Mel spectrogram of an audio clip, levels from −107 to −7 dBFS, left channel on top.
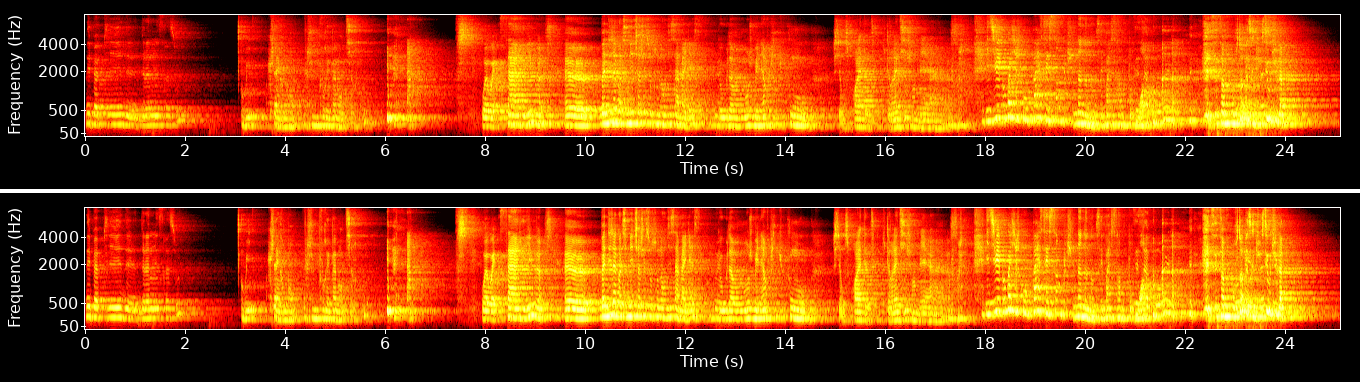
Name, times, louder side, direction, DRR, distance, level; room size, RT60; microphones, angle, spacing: voice 1, 0.0-2.0 3.8-3.9 4.4-4.5 6.2-6.3 12.6-12.8 21.0-22.4 23.0-23.6, right 4 dB, 75° right, 5 dB, 0.5 m, -28 dB
voice 2, 3.6-5.4 6.0-6.5 7.4-14.7 15.0-21.2 22.3-23.9, right 3 dB, 30° right, 3 dB, 0.6 m, -22 dB
7.8 x 4.9 x 6.9 m, 2.4 s
head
